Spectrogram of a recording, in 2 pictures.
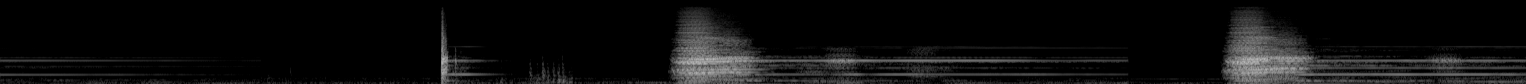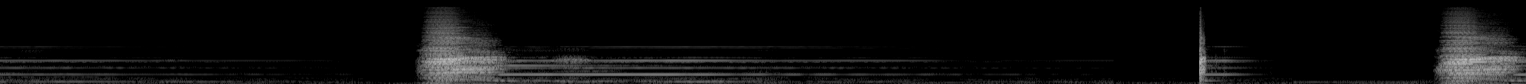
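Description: Benjamin Marauder PCP air rifle firing three shots, each a sudden report followed by a metallic ringing that fades away over several seconds. Two sharp clicks fall about four seconds in and near the end.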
